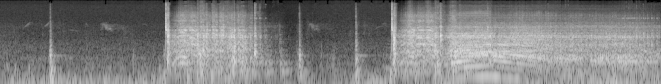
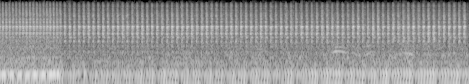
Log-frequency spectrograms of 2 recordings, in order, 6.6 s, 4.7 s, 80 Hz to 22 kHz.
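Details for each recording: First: 1967 Austin Mini Moke (MK1), engine recently freed after being seized and not run for years; carbureted engine cranks in two long spells with steady starter churning but never fires, despite spark, likely no fuel reaching the carb. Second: MK1 Mini Moke, engine seized from sitting and freed with a wrench on the crank, first start: an even chugging idle at about four beats a second with a steady rhythm and no knocks or misses; normal running.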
